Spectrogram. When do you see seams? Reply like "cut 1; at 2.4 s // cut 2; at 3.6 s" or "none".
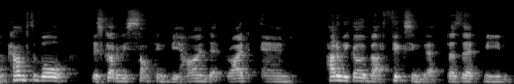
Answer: cut 1; at 3.5 s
